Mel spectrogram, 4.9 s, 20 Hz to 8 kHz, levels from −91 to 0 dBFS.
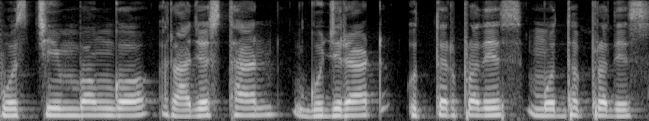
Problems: constant background noise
